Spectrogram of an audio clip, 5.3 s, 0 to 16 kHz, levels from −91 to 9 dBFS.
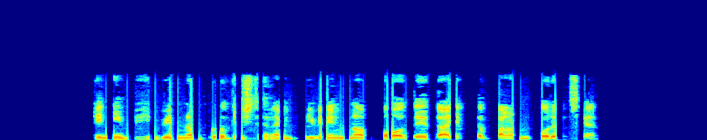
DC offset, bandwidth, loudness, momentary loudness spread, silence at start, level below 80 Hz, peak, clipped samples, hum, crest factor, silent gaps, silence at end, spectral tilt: under 0.1%; 7.8 kHz; -19 LUFS; 6 LU; 0.7 s; -50 dBFS; -2 dBFS; under 0.1%; none; 18 dB; 3.51-3.57 s, 3.69-3.73 s; 0.85 s; -4 dB/octave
